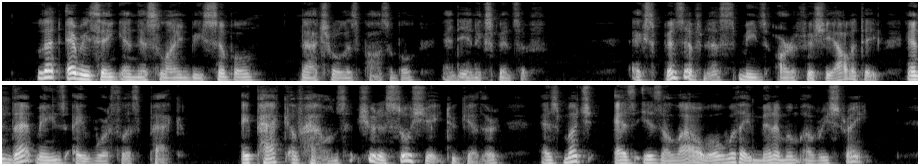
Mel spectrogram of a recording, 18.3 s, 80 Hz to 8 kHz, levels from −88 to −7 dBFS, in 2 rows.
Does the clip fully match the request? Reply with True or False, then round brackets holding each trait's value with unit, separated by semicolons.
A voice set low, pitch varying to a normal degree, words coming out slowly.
True (115 Hz; 3.6 semitones; 130 wpm)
